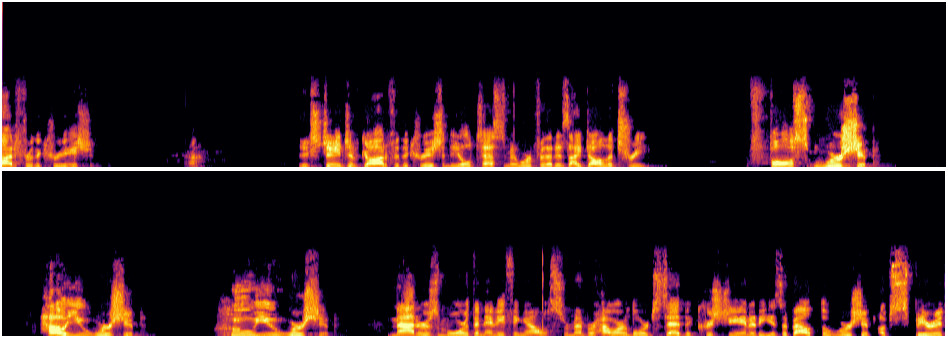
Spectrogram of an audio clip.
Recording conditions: large echoing room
